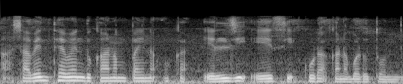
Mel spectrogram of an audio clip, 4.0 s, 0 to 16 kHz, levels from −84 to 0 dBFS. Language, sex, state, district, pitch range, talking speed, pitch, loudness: Telugu, male, Telangana, Hyderabad, 115-135 Hz, 135 wpm, 130 Hz, -15 LUFS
